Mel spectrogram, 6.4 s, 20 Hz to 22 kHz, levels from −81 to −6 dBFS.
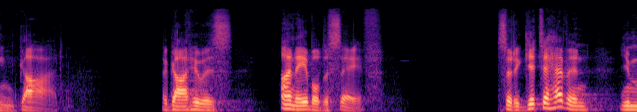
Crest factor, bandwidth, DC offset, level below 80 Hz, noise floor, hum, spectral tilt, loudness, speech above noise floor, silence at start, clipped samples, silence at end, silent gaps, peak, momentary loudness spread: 22 dB; 16.5 kHz; under 0.1%; -58 dBFS; -74 dBFS; none; -5 dB/octave; -21 LUFS; 54 dB; 0 s; under 0.1%; 0 s; none; -2 dBFS; 18 LU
